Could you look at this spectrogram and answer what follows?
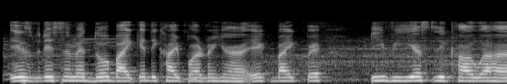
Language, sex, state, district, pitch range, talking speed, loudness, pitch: Hindi, male, Jharkhand, Garhwa, 160-175 Hz, 190 wpm, -16 LUFS, 170 Hz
